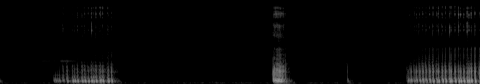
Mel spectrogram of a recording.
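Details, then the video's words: Sleeping Maltese dog snoring: a rough, buzzing half-second snore, a short sharp snort, a faint click, then another rattling snore, with silence between. "snoring dog"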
